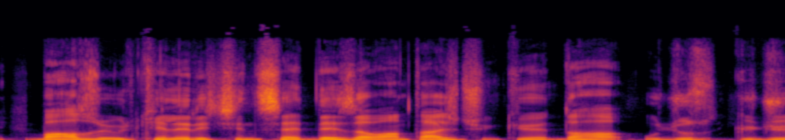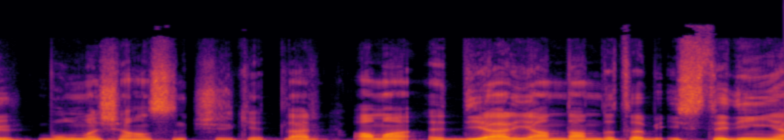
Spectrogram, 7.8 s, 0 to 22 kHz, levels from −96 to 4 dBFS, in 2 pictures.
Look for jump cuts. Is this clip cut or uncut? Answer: cut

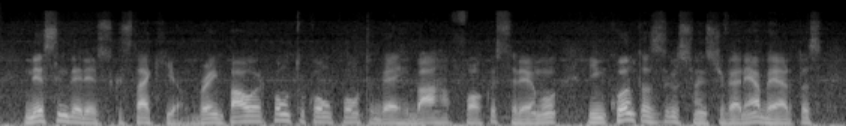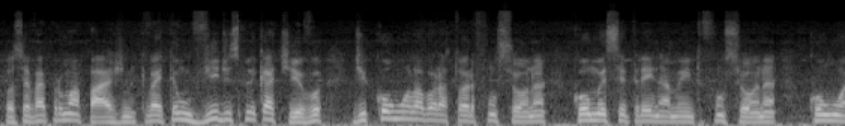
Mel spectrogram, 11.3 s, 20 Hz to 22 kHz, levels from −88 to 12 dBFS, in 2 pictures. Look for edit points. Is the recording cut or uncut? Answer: uncut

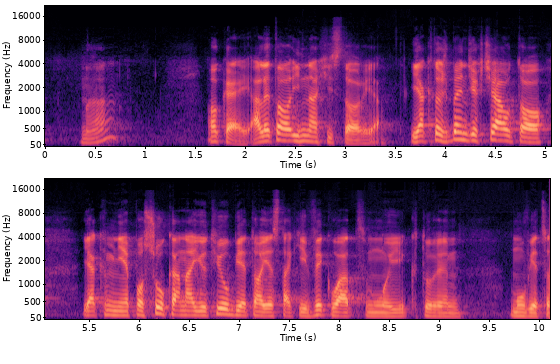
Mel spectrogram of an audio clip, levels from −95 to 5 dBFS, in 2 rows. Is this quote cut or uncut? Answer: cut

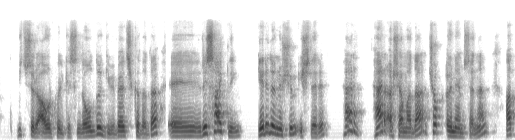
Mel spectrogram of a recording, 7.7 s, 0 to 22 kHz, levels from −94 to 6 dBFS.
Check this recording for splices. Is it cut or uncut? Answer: cut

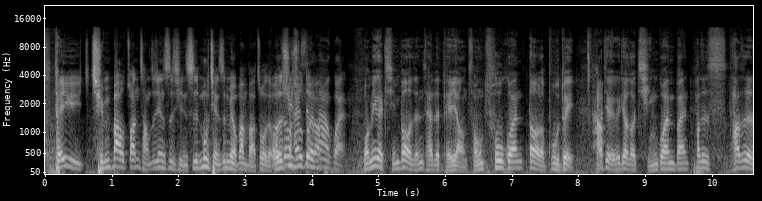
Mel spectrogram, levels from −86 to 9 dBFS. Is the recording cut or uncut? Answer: cut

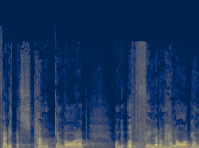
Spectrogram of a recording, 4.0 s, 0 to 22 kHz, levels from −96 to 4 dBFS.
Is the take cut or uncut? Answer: uncut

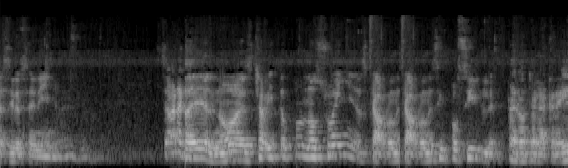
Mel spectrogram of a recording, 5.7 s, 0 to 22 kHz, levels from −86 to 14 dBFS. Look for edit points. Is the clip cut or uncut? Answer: cut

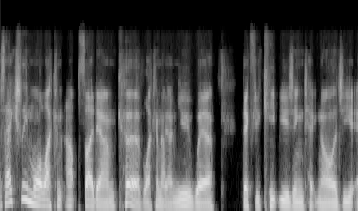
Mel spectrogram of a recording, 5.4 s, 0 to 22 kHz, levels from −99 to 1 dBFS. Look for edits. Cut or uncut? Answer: cut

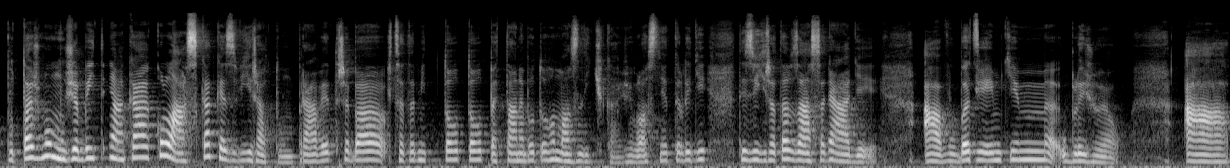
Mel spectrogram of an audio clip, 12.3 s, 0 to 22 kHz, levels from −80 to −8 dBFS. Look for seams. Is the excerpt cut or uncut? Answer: cut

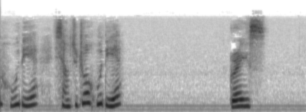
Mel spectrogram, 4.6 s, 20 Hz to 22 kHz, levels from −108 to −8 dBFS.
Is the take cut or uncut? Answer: uncut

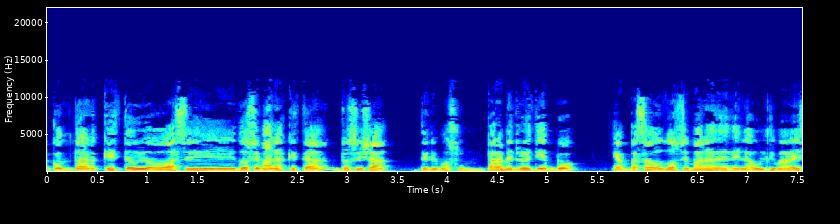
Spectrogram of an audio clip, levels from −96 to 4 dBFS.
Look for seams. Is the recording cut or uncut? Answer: uncut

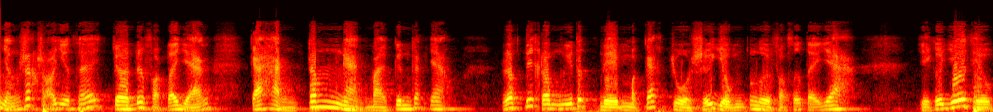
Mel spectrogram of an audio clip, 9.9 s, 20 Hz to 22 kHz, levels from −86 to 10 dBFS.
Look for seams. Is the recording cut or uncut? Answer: cut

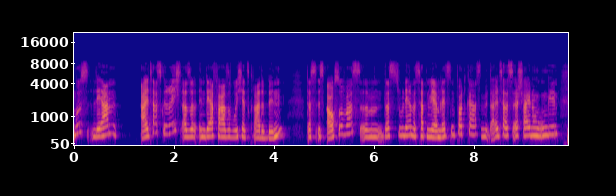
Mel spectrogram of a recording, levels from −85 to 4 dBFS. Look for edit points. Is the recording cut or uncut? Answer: uncut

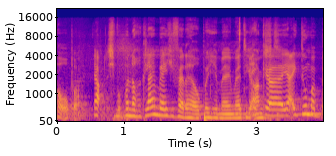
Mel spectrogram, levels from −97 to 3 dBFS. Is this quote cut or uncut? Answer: uncut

